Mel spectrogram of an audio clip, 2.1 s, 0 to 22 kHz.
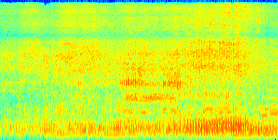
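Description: A Honda TMX 155 motorcycle races bar to bar in a local enduro final in Southern Leyte, its engine droning steadily and building slightly toward the end, with a commentator's voice over it.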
